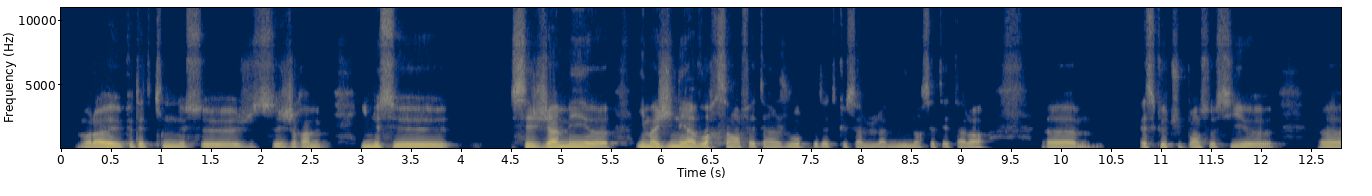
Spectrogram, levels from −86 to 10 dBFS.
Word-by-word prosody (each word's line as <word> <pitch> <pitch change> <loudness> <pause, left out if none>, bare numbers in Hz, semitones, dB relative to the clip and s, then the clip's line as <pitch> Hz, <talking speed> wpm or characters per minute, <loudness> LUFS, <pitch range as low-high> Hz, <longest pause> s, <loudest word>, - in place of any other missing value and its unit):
voilà 100 +3 +5
et 105 -2 +4
peut-être 105 +1 -2
qu'il 100 -2 0
ne 95 - +1
se 90 -1 0
juse 95 +1 -8
je 90 +1 -5
ram 95 +1 -2 0.3
il 105 -1 +3
ne 110 - +5
se 105 -1 +3 0.6
s'est 105 -2 +1
jamais, 115 +4 +5
heu, 95 -4 +4 0.3
imaginé 110 +1 +4
avoir 105 -2 +2
ça, - - -6
en 105 -1 -1
fait, 105 -2 -5
un 95 0 -3
jour. 120 +6 -4
Peut-être 95 -1 -5
que 100 - -10
ça 95 -1 -7
l'a 90 0 -6
mis 95 +2 -5
dans 95 -2 -5
cet 90 -1 -12
état-là. 90 +3 -5 0.6
Heu, 95 0 +1 0.6
est-ce 105 0 -4
que 175 - -1
tu 170 -7 -10
penses 115 -1 -4
aussi, 105 +3 -4
heu, 100 -3 -2 0.4
hem, 100 - -2
100 Hz, 180 wpm, -21 LUFS, 95-110 Hz, 0.6 s, voilà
